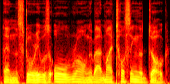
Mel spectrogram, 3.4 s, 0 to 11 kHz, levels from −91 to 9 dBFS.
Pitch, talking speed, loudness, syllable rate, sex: 90 Hz, 195 wpm, -15 LUFS, 4.2 syllables/s, male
